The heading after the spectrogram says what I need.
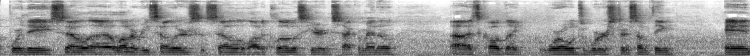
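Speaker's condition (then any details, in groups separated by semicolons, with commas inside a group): No condition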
